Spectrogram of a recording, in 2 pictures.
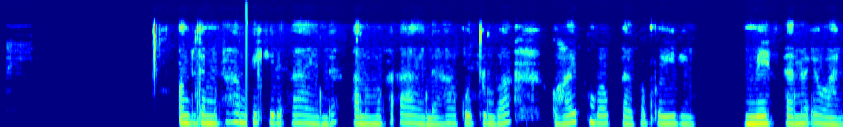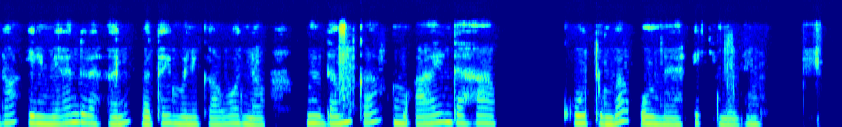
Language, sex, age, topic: Oshiwambo, female, 18-24, finance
